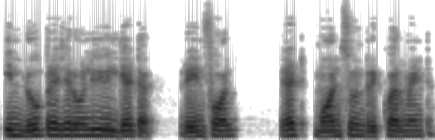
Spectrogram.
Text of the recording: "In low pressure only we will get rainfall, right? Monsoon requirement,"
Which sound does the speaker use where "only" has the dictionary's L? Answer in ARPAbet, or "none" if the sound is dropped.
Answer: L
